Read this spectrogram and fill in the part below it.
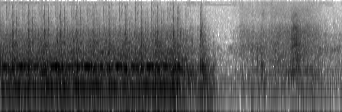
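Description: A sewing machine stitches steadily through a quilted Solar Flares block, a dense continuous whir for about two seconds before the motor stops and only faint handling sounds remain.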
